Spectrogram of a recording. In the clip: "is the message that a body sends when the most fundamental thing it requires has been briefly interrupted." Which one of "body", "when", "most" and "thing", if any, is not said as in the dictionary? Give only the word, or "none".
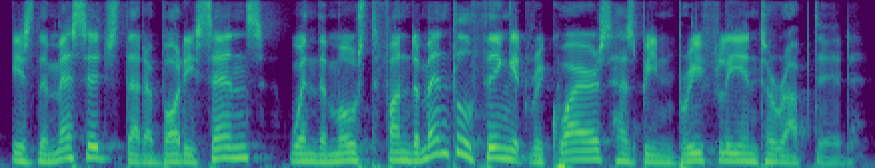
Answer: none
